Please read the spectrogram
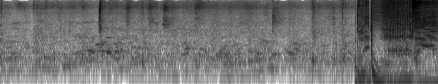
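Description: Indistinct voices in a large training hall, then loud electronic music with a heavy bass starts abruptly about three and a half seconds in.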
